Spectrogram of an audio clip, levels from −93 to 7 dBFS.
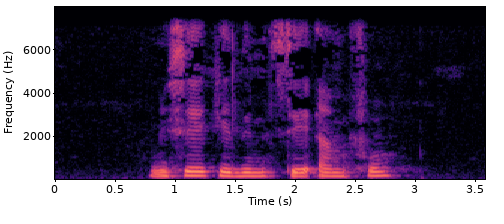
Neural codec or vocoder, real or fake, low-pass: none; real; 7.2 kHz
